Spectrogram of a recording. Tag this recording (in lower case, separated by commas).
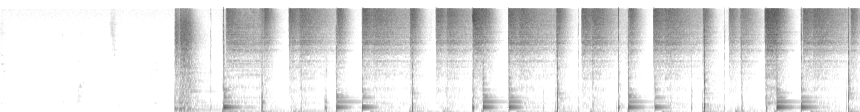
playing congas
